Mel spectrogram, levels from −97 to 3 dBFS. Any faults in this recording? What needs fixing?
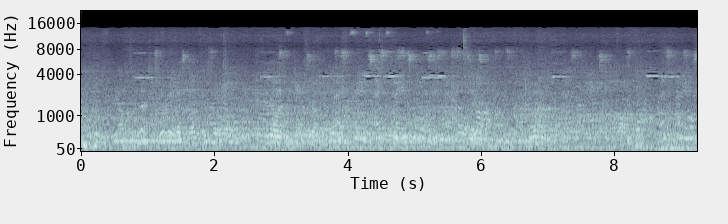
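Vorbis compression, throughout: nothing sounds above 14.2 kHz, and the treble turns hissy and grainy, likely from coarse residue quantisation at a low bitrate around 35 kbps. Re-encode from the original source at a higher Vorbis quality setting.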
